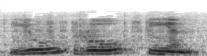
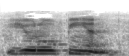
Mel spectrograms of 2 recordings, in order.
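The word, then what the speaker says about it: European: अब देखिए ये यहाँ पे स्टार्ट किससे हो रहा है, आपका स्टार्ट तो ये ई से हो रहा है, लेकिन जब मैं इसका प्रोनाउंसिएशन करूंगी तो ई इसमें क्या होगा, मेरा साइलेंट हो जाएगा. तो मैं इसको क्या पढ़ूंगी, यूरोपियन. ये देखिए यूरोपियन पढ़ा मैंने इसको.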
